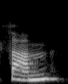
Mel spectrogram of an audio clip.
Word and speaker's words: thumb: that W is silent thumb B is silent this is your thumb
